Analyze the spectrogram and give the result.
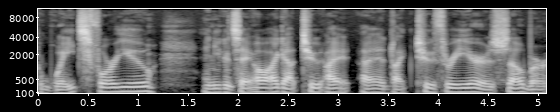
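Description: A man with a fairly low pitch and a dark, mellow tone speaks at a moderate pace with fairly even intonation and very even loudness, in a dry, close sound with no echo. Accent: American. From Omaha, Nebraska (US Midwest). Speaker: videographer. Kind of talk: interview. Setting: studio.

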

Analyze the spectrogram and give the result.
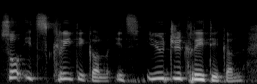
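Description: A woman with an Italian accent speaks in a dark, mellow tone, her pitch swinging very widely. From Italy. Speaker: journalist. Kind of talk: panel discussion.

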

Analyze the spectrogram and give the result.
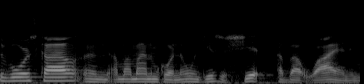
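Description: Here a man talks in an ordinary speaking voice, with lively intonation and a fairly quick pace. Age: 20s. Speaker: podcast host. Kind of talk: casual chat.

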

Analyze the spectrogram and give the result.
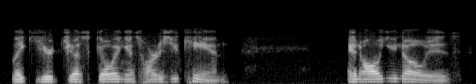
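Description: A man at a medium pitch, fairly slow in pace, with fairly even intonation. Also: long, frequent pauses. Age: 40s. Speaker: fitness group member. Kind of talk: casual chat. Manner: halting.

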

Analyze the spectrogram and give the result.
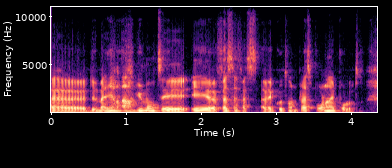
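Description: A man's very deep, low voice at a fairly quick pace, with ordinary pitch variation and a quiet background. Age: 30s. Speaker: entrepreneur, newspaper cofounder. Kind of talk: interview.

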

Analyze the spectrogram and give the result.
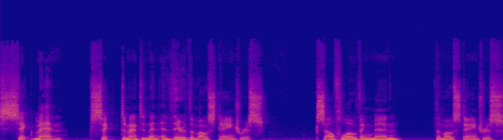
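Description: With an American accent, a man speaks at a fairly slow pace with fairly low pitch, very wide pitch swings, and long, frequent pauses. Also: very clean recording, silent background. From New Jersey. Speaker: political talk show host. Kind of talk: news commentary monologue.

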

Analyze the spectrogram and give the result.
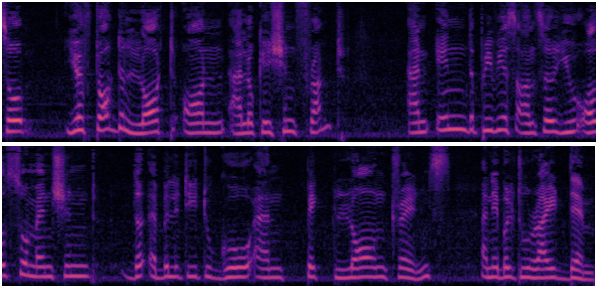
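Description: This man has an Indian accent and a high pitch. He speaks at a fairly slow pace with ordinary pitch variation. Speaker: podcast co-host, value investor. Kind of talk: interview questions.

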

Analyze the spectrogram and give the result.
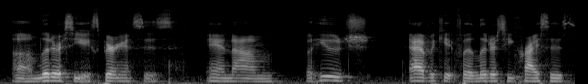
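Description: A woman's very deep, low voice with an American accent and fairly even intonation. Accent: Midwestern US with a slight Southern drawl. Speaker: podcast host, author, former English professor. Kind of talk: casual solo podcast monologue.

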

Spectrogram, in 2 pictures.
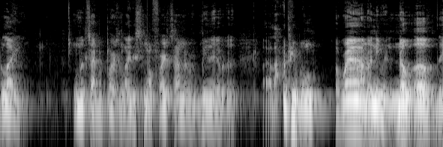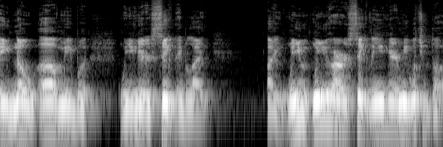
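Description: A man with an American accent at a very fast pace, with big swings in loudness, long, frequent pauses and audible room echo. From Peoria, Illinois, US Midwest. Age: 30s. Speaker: music manager. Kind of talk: casual chat.

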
